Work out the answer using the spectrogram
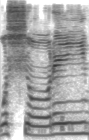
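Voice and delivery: very high put-on Birmingham accent, words bent. Chatting with friends about how people from birmingham bend their words; imitating a birmingham accent. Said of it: "they speak like that".

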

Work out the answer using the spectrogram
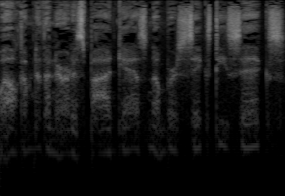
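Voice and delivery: high-pitched, hushed whisper. Host opening the podcast at 6:47 a.m. in a hotel room, whispering. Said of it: "I'm whispering because it's 6:47 in the morning".

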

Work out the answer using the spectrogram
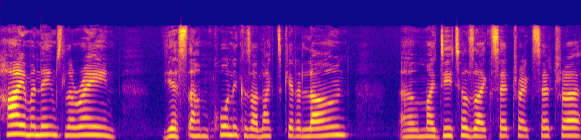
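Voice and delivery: very high, pathetic-sounding. Recreating a past phone call asking for a loan: high-pitched voice. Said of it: "my high-pitched voice would be something like".

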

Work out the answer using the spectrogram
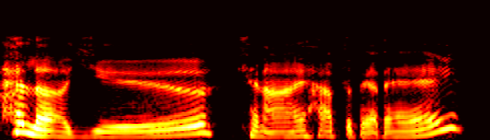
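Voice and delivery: the word "you" stretched out. Speaker practicing an impression mid-conversation, bad Moira Rose impression. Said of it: "I'm trying to get my Moira Rose impression down".

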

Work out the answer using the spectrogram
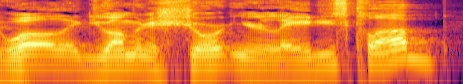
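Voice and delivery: put-on condescending, snide, snarky old man voice. Speaker retelling what a man said to him with people around, mimicking a snarky old man. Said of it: "said it in a very fucking snarky old man way".

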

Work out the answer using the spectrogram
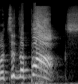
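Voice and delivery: acted out, sharp and very high-pitched. Speaker acts out one version of a man's repeated line, retelling a sharp delivery. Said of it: "Then he has one that's like sharp".

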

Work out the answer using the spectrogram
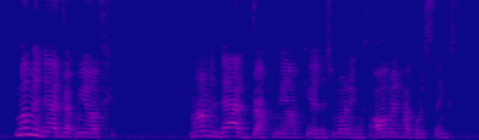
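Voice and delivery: plain reading voice

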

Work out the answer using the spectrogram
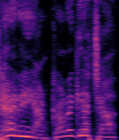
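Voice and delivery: mock shrill, very high-pitched shouting. Recapping a chase scene, the speaker acts out a character's threat: retelling a yell. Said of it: "he's yelling at him like".

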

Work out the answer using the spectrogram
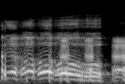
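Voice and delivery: shocked, very high squeal through a laugh.

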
